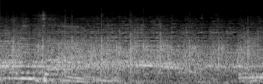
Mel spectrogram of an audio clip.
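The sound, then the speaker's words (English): Eagleville fans cheer and applaud at a prep baseball state championship as their team receives the plaque for back-to-back titles, a dense, steady crowd roar that holds loud throughout with a voice talking over it. “Eagleville crowd on their feet here”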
